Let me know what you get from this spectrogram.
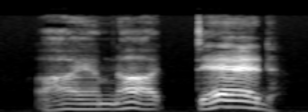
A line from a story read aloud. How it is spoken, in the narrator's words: I moaned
